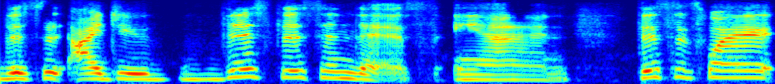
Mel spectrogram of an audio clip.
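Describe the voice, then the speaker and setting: A woman speaks at a fairly slow pace and a medium pitch. Her pitch varies in an ordinary way, and the sound is dry and close with no echo. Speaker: small business owner, participant. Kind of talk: casual spiritual conversation. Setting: live video session. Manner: voice shaking slightly.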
